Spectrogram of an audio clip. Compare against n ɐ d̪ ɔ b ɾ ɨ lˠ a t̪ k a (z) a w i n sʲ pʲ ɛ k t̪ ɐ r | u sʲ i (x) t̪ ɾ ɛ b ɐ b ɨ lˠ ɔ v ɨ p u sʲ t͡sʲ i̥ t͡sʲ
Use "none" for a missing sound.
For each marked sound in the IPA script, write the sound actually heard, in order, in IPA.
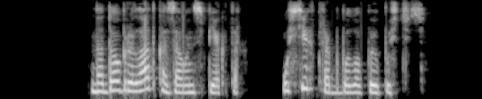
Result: z, x

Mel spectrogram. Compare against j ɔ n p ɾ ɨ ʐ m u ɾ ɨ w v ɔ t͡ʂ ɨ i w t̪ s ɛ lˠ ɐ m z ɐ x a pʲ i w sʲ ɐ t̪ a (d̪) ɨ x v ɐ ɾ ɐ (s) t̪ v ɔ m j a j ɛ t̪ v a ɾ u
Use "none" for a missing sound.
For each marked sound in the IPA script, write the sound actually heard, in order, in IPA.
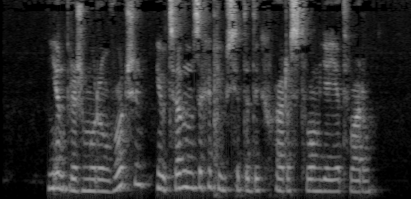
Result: d̪, s

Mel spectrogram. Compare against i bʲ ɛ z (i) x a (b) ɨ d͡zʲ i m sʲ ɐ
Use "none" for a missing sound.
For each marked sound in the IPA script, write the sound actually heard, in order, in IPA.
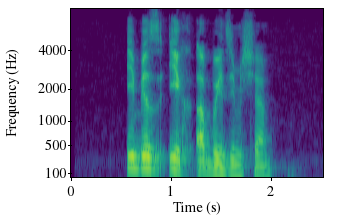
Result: i, b

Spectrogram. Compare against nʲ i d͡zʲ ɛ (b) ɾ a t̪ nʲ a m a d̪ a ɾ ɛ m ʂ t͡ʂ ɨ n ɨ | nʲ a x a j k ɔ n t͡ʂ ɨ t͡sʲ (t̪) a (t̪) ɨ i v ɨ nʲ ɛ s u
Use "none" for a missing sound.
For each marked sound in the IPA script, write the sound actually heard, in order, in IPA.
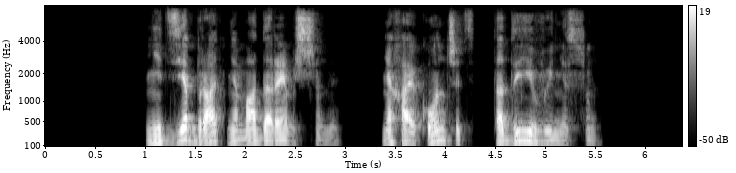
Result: b, t̪, d̪

